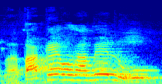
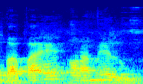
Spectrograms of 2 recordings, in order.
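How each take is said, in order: First: Higher and slower, standard Indonesian; "Bapake orang melu" said slowly and higher, plain Indonesian; the Indonesian rendering, drawn out. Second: Javanese-flavoured Indonesian; a light Solo Javanese accent. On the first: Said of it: "Tapi kalau dalam bahasa Indonesia". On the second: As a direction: say it the Solo Javanese way, lilting and soft. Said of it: "Kan kalau dalam bahasa Jawa Solonya". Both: Shown as a demonstration.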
